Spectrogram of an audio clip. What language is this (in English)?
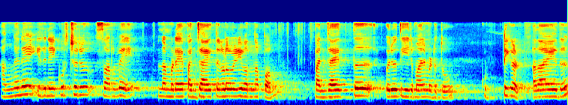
Malayalam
